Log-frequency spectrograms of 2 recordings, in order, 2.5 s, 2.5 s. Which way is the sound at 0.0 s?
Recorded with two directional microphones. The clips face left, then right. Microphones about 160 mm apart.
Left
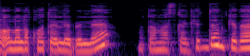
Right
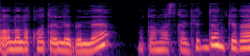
35° right (ahead or behind).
